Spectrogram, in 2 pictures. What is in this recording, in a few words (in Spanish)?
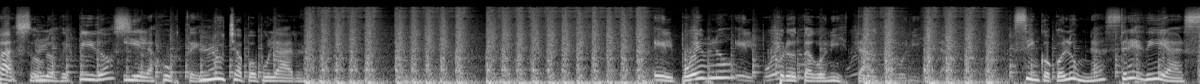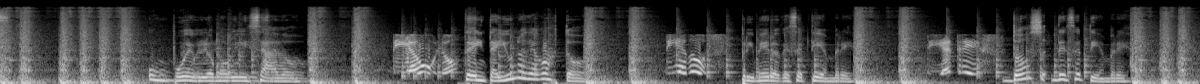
marcha spot; marcha federal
